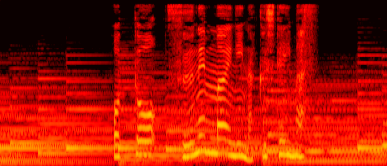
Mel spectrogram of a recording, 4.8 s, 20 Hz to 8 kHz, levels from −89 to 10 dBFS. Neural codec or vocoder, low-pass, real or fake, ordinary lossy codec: none; 7.2 kHz; real; MP3, 64 kbps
